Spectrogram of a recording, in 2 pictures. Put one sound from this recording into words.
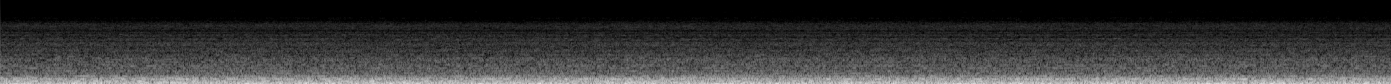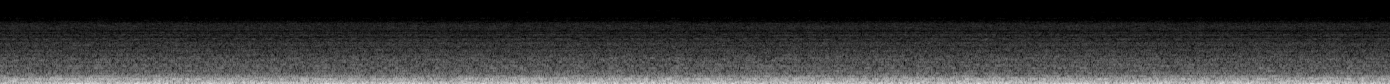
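A jet engine roars steadily and deeply throughout.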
